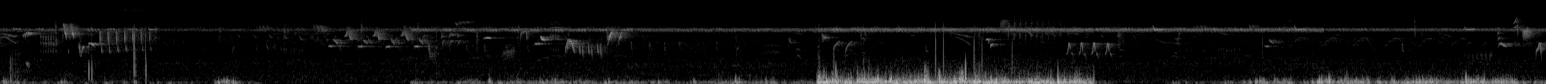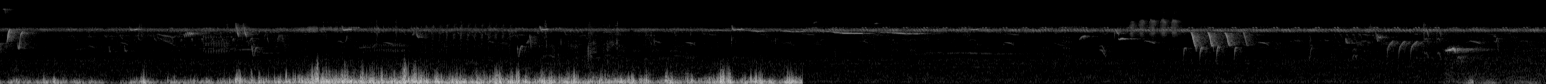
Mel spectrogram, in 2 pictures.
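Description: Countryside ambience: a steady high insect trill runs throughout, with small birds chirping and calling now and then. Two stretches of loud low rumbling noise, about a third of the way in and again past halfway, stand over it.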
